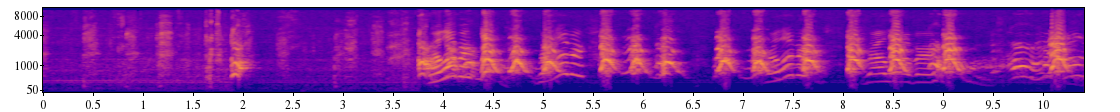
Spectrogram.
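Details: Schnauzers on a bed, watching a video of a dog barking, give high, yappy barks with a whiny, rising-and-falling edge, about twice a second, before doing tricks.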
